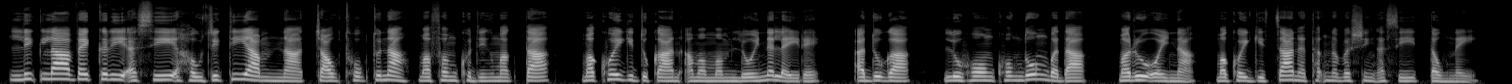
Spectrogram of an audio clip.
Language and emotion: Manipuri, neutral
